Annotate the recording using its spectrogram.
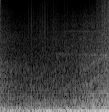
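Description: Intro sound-design effect under an animated logo: a loud, low, noisy rumble like a long boom that holds steady without melody.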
